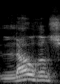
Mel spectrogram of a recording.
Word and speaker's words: Laurens: I pronounce it Laurens. Like with the hard Dutch R, like Laurens.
